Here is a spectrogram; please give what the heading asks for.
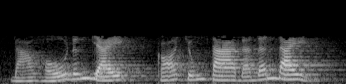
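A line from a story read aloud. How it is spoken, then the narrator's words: Loud laughing voice. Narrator (Vietnamese): có người cười lớn nói rằng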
